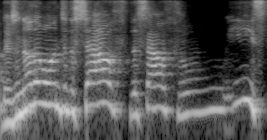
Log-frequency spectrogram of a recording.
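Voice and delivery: high-pitched warning call, drawn out at the end; acted yell. Player's character warns of another one, yelling. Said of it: "he's gonna yell out".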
